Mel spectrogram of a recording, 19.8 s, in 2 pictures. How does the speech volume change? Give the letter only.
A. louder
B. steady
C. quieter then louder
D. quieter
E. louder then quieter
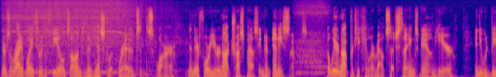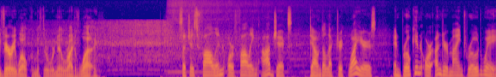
B.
